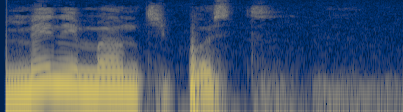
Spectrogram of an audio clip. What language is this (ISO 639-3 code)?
bre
